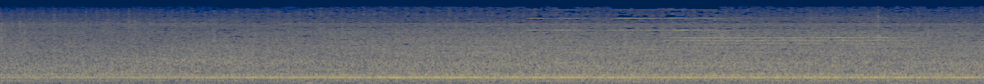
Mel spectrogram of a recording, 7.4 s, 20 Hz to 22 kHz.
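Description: Steady mechanical hum from a 2009 Honda City's engine bay with the engine running, one mid-pitched tone held unchanged over an even wash of engine noise.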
